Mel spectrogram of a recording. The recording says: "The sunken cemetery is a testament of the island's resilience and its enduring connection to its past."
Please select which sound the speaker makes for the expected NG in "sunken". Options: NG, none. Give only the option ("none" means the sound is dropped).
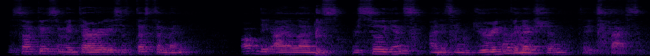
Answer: none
